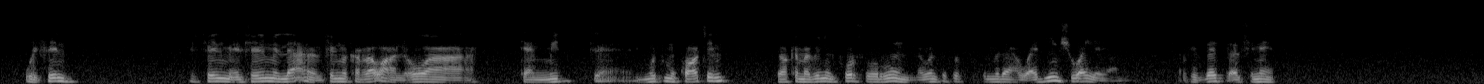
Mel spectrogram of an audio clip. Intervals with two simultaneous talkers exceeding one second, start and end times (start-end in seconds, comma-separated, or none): none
